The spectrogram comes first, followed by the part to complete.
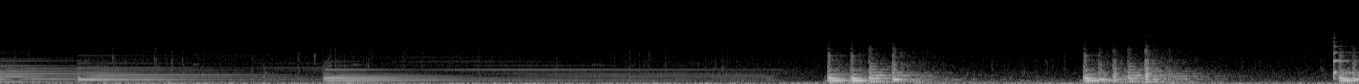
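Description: Nothing goes wrong anywhere in this recording, so there's no technical fault to point to.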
